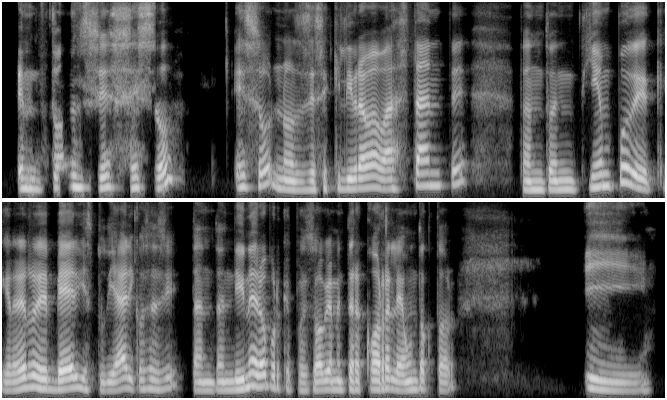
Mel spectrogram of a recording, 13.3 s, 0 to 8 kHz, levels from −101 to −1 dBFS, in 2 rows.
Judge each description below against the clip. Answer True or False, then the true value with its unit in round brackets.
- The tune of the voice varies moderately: True (3.9 semitones)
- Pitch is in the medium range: True (145 Hz)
